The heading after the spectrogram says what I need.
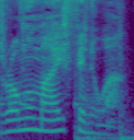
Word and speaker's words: Rongomai Whenua: Rongo Wenhua. What do I call you? My name alone will suffice. My name is Rongomai Whenua. Oh! We've been mispronouncing you the whole time.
